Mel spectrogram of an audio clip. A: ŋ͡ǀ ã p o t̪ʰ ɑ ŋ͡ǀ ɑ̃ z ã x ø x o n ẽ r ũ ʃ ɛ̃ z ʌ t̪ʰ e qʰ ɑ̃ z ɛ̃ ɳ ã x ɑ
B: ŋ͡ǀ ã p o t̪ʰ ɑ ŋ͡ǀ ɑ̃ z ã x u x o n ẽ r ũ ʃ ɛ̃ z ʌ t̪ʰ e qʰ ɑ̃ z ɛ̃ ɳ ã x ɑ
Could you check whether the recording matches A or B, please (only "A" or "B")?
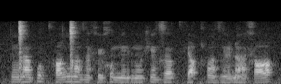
A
